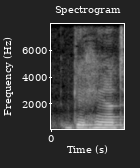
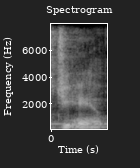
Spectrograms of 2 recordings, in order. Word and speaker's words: Jahant: Mr. Gahant, and I'm saying your name incorrectly. Can you pronounce that for me? It's Jahant.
